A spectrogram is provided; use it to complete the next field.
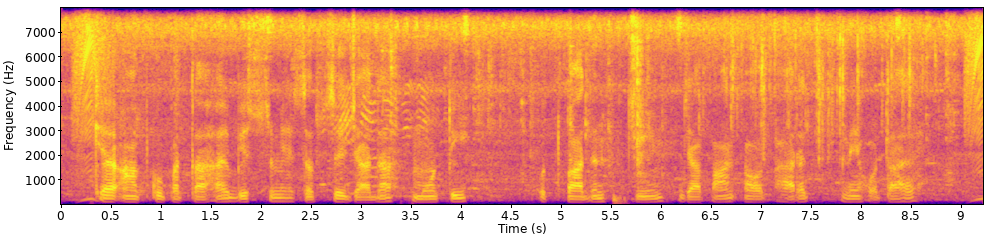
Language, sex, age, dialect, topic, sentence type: Hindi, male, 18-24, Marwari Dhudhari, agriculture, statement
